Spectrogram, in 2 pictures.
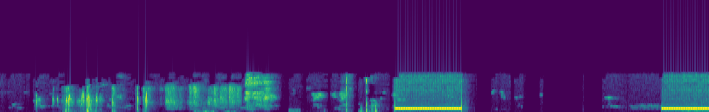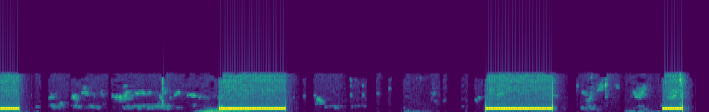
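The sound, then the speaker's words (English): A phone rings out while a call is transferred to voicemail: four evenly spaced buzzing ring tones about four seconds apart, steady in pitch, with talk at the start and faint voices between the rings. “I can transfer you to his voicemail.”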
